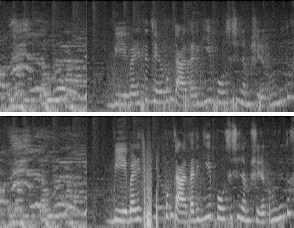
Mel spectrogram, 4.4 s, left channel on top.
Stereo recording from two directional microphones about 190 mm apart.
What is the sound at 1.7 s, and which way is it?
A woman's voice, 40° right (ahead or behind).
